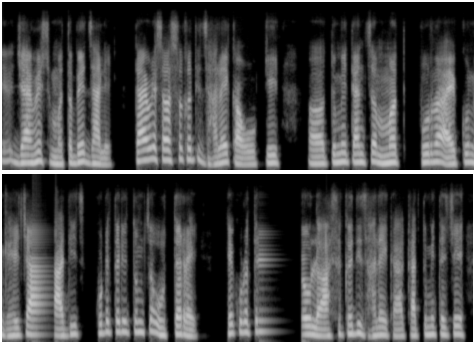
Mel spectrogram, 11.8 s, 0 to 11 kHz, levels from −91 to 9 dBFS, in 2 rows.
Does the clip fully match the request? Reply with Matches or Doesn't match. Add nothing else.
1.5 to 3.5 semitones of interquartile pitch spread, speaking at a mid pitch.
Doesn't match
